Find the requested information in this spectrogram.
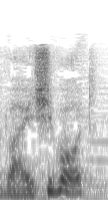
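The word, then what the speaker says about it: וישבת: Dice, y descansó, es decir, esto se pronuncia Vaishbot en el séptimo día, ¿no?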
